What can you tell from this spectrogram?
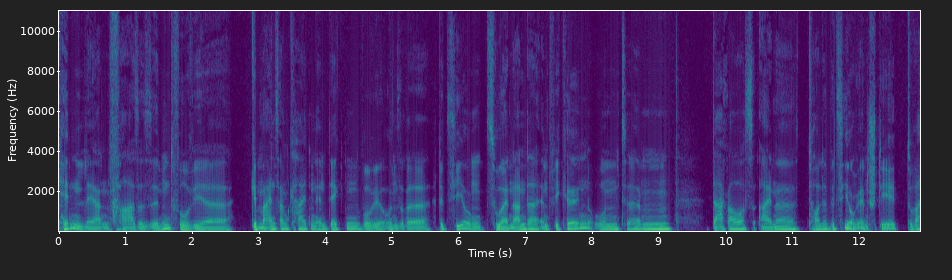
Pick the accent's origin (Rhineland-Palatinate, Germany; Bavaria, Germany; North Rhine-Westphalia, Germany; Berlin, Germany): Berlin, Germany; now in Hamburg, Germany; Ich bin kein gebürtiger Hamburger. Ich bin gebürtiger Berliner, lebe aber jetzt schon zum dritten Mal wieder in Hamburg und habe quasi nach meiner Ausbildung, während meines Studiums schon mal 3 Jahre in Hamburg gelebt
